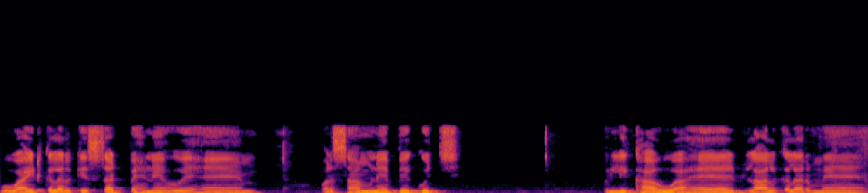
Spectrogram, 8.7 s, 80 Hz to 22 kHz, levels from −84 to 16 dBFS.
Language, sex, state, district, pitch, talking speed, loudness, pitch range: Hindi, male, Jharkhand, Jamtara, 145 Hz, 125 wpm, -16 LUFS, 140-150 Hz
